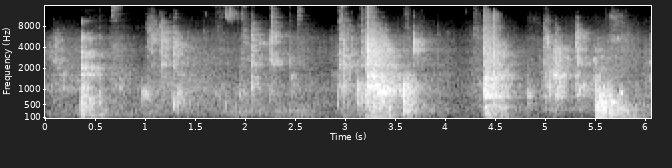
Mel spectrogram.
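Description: Metal kick scooters clattering and knocking on a hard floor, with footsteps: a string of irregular clatters.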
